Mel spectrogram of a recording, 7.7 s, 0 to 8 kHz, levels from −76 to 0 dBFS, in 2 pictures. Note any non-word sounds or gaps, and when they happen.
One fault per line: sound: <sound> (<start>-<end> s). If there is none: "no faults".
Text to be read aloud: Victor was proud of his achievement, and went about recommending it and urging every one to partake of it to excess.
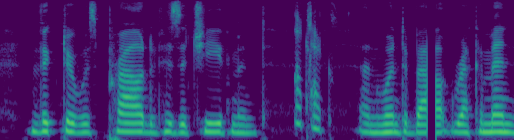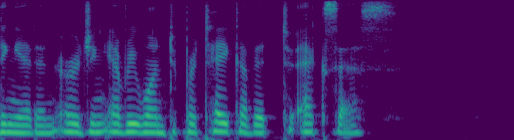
sound: chirp (2.2-2.5 s)
sound: dropout (3.2-3.3 s)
